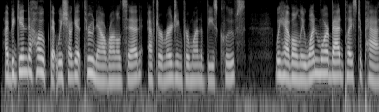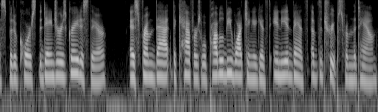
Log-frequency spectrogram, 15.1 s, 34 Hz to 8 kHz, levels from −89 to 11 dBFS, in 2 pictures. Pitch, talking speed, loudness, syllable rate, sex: 185 Hz, 215 wpm, -20 LUFS, 5.5 syllables/s, female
